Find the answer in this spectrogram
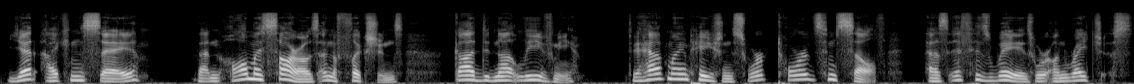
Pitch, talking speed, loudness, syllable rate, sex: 175 Hz, 155 wpm, -18 LUFS, 4.5 syllables/s, male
